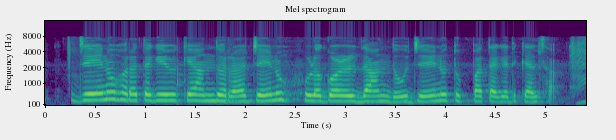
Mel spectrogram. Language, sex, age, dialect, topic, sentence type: Kannada, female, 18-24, Northeastern, agriculture, statement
